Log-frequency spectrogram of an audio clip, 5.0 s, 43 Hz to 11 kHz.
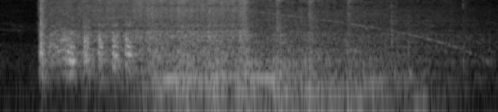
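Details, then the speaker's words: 1987 Jeep Comanche, AMC 4.0L Renix, died while driving; no fuel rail pressure, pump doesn't prime at key-on, runs on starting fluid: starter chugs three to four times a second, winds down without firing; crank no start, suspected failed fuel pump. "There is no pressure in the fuel rail, and the fuel pump does not prime when you turn the key, so I have a feeling this is a fuel-related issue."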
